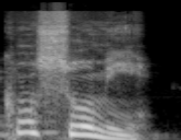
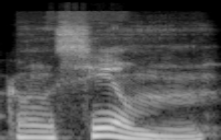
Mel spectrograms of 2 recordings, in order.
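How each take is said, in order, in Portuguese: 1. A palavra consume termina com um som de vogal extra. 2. A palavra consume termina com um som de m fechado. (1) "Não é consume, consume. Não" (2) "Vai ficar consume, consume. A primeira palavra ela não termina com som do E"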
